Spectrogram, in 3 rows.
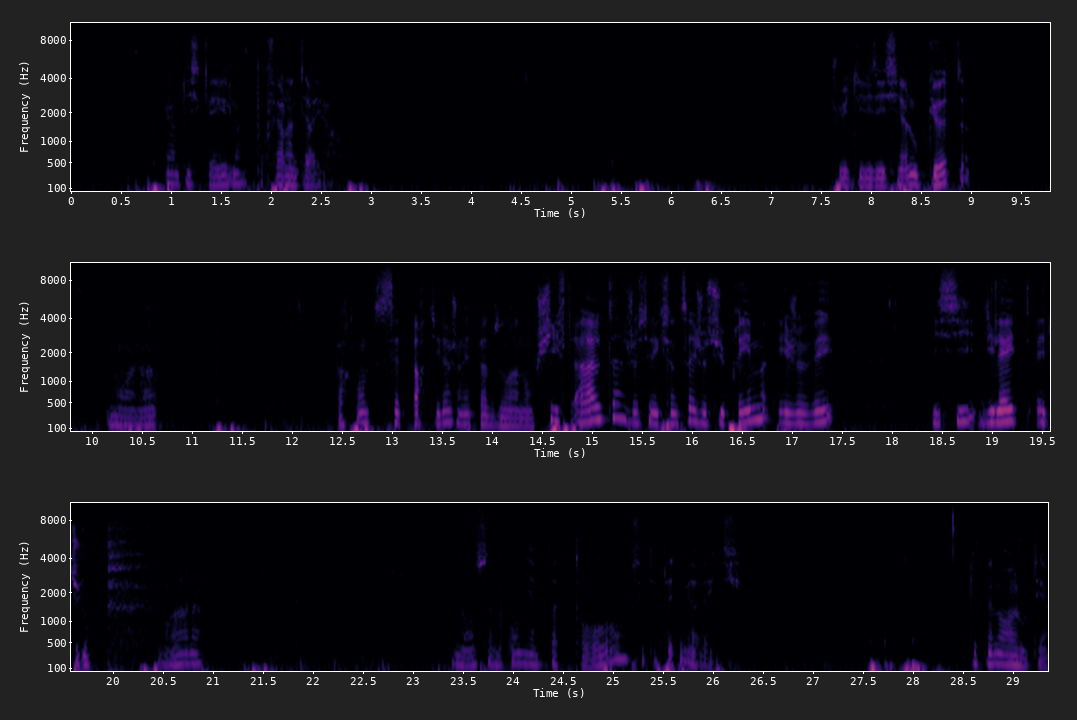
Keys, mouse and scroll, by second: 0.7 click, 0.9 s, 1.8 click, 2.1 z, 2.4-3.4 middle drag, 2.9 Tab, 4.7-5.0 scroll up 2, 5.0 middle click, 5.4 Tab, 5.9 shift+middle click, 6.5-7.0 shift+scroll up 3, 7.1-7.7 scroll down 2, 8.3 ctrl+r, 8.9 ctrl+click, 9.9 click, 10.3-10.8 scroll up 1, 10.4 Tab, 11.3 Tab, 11.6 click, 12.0-12.6 scroll up 1, 12.6 scroll up 1, 12.7 a, 15.5 alt+shift+right click, 16.5 Delete, 19.7 click, 20.1-20.7 scroll down 1, 20.4 Tab, 21.0 scroll down 1, 21.0 click, 21.5 Tab, 21.6-22.0 scroll up 1, 22.0 middle click, 22.6 scroll up 1, 22.8 middle click, 25.6 ctrl+z, 28.0 ctrl+r.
